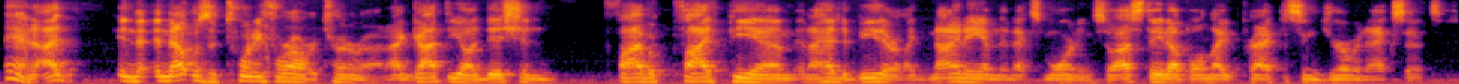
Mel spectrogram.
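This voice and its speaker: A man who works as an actor, from the New Orleans area, telling stories in a casual podcast chat with frequent restarts. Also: medium pitch. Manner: storytelling, animated, frequent restarts. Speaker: guest actor.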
